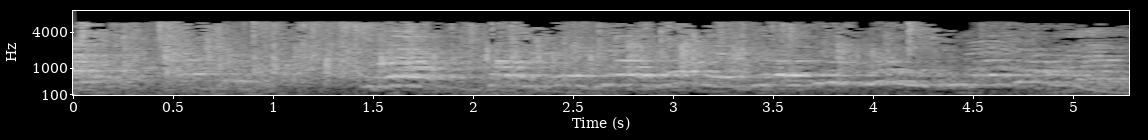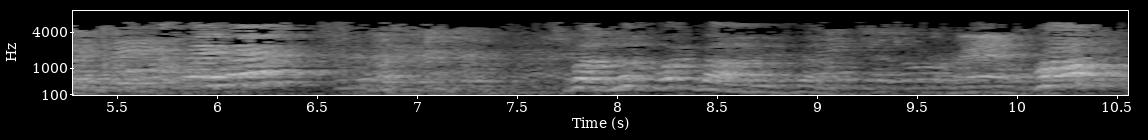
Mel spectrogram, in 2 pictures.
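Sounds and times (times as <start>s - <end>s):
audience clapping: 0.0s - 6.3s
laughter: 0.0s - 8.0s
speech: 7.8s - 10.5s.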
